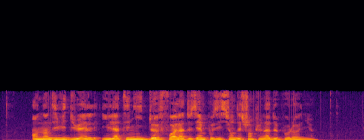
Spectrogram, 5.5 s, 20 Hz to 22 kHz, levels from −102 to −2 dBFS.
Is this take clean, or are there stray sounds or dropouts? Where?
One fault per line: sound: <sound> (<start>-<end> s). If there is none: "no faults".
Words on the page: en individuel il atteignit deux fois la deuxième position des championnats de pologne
no faults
